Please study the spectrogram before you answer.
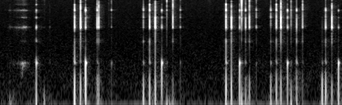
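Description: A solid white plastic rolling pin is held horizontally while long nails tap along its top, then tap and scratch it from below. Short, dry clicks come in quick clusters separated by brief pauses, each with a bright edge and almost no ring.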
